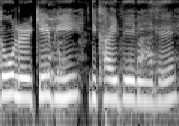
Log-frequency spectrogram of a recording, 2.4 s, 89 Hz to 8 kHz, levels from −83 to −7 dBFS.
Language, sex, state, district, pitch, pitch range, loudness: Hindi, female, Arunachal Pradesh, Longding, 245 Hz, 230-260 Hz, -13 LUFS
